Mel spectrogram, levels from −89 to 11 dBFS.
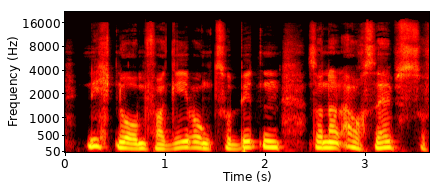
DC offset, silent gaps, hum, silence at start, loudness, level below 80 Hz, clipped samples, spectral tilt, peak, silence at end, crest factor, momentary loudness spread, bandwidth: under 0.1%; none; none; 0.2 s; -19 LUFS; -50 dBFS; under 0.1%; -6 dB/octave; -4 dBFS; 0 s; 16 dB; 5 LU; 17 kHz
